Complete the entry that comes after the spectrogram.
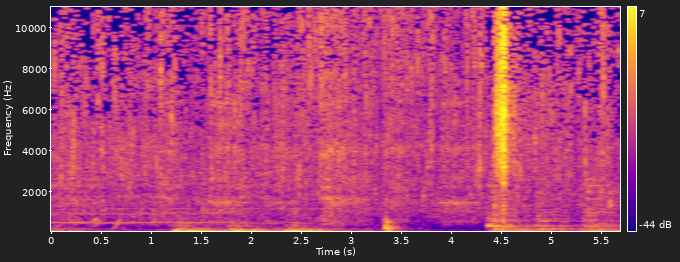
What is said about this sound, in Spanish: Por el boquete del suelo en la sala de las cajas de seguridad comienza a entrar agua.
